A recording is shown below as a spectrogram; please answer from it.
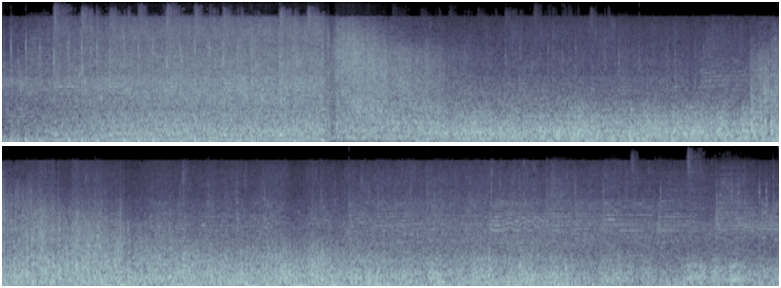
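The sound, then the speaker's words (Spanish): Activated fire sprinklers spray water in a dense, loud, continuous hiss with a rumbling undertone that never lets up. “¡Me estoy mojando! ¡No me gusta el agua! ¡Los peces se están mojando! ¡Corred a salvarlo! ¿Pero qué coño ha pasado? ¡Se han activado los aspersores antiincendios!”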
